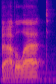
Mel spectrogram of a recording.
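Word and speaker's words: Babolat: you might see are Babalat. Technically, if you technically if you want to say it correctly, it's pronounced Baba, but here in America, we just pronounce the T and everything. the French don't.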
